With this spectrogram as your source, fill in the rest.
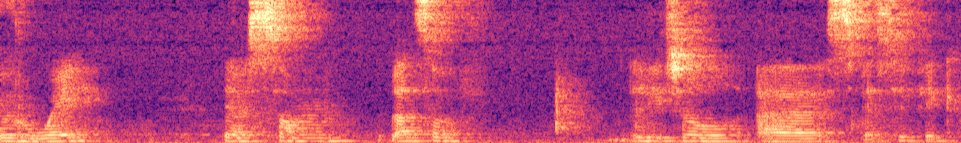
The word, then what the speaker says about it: roi: It's French recitation, so you don't say le roi, but le rouet.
